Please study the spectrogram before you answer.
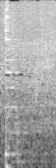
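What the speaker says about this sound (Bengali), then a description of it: "নতুন আলু ভাজা করছি আমি।" New potatoes sizzle in a pan, a brief burst of frying hiss with a soft stir or clink at the start, close and steady with no talk.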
